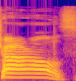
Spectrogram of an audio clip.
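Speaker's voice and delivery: screaming, yelled impression. Imitating a man in a movie yelling charles, yelled charles impression. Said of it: "I'm gonna suck at voice impressions".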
